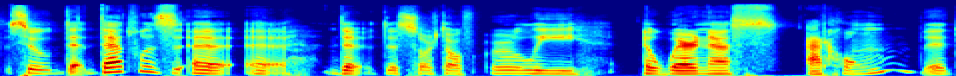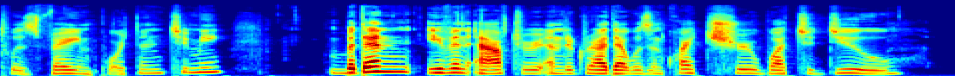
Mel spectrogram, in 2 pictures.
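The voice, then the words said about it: Slight Portuguese accent. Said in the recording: “back in Portugal, where I'm originally from, as you can tell, I do have a slight accent”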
